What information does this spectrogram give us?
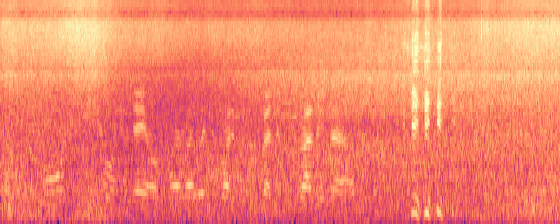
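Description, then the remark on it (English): A steady, broad wash of sea waves breaking on the shore fills the whole clip, with faint voices drifting underneath and a short burst of three sharp sounds near the end. “I don't think you can skim on waves right there.”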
